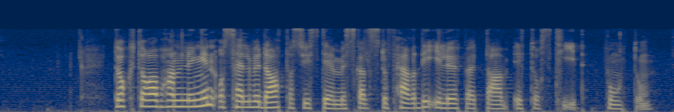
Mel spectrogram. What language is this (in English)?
Norwegian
